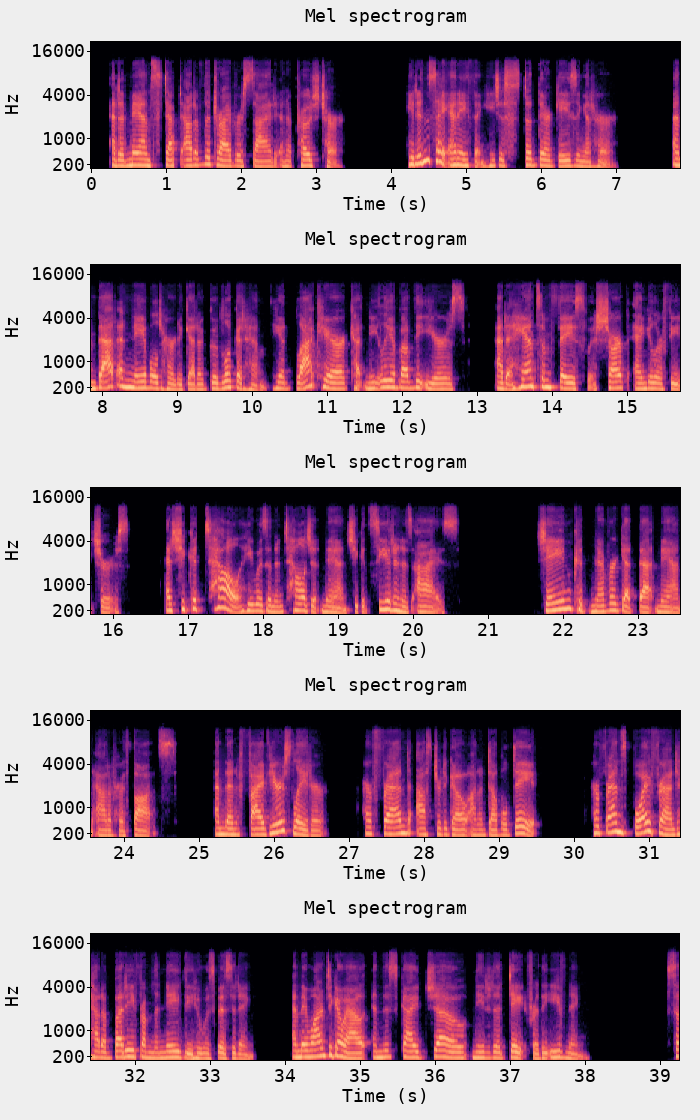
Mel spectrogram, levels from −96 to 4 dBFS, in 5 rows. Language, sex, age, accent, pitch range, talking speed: English, female, 40-59, American, 165-205 Hz, 185 wpm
